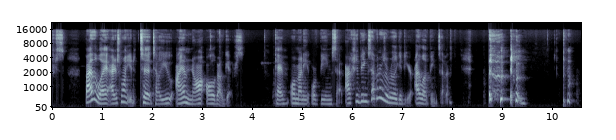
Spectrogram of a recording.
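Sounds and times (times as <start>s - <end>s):
speech: 0.6s - 9.6s
choking coughs from choking on saliva: 8.7s - 9.5s, 10.2s - 10.5s.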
